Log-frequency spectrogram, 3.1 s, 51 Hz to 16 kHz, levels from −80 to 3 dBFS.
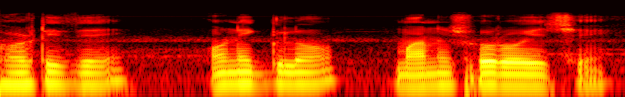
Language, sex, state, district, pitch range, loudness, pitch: Bengali, male, West Bengal, Alipurduar, 100-115 Hz, -19 LUFS, 110 Hz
